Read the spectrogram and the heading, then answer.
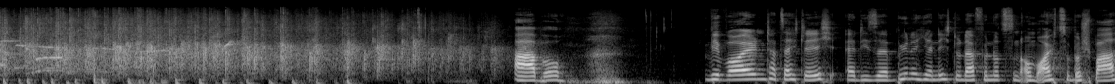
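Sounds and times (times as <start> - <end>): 
audience clapping: 0.0 - 5.2
speech: 5.2 - 5.8, 7.1 - 11.1.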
